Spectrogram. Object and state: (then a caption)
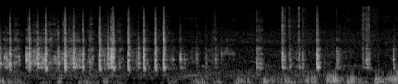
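Plastic lens hood tapped with a stick. A black, rectangular, hollow plastic camera lens hood, held facing the camera, is tapped across its front with a thin bamboo stick. The result is a quick, uneven run of short, dry, hollow clicks with a bright plastic edge, each dying away almost instantly.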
